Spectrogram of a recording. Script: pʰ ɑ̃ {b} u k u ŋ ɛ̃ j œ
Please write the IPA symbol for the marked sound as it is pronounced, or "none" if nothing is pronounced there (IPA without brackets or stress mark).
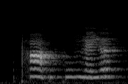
p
